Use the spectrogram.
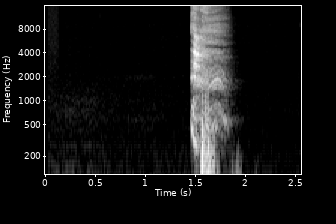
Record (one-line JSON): {"cough_length": "2.6 s", "cough_amplitude": 30603, "cough_signal_mean_std_ratio": 0.2, "survey_phase": "beta (2021-08-13 to 2022-03-07)", "age": "18-44", "gender": "Female", "wearing_mask": "No", "symptom_other": true, "symptom_onset": "7 days", "smoker_status": "Ex-smoker", "respiratory_condition_asthma": true, "respiratory_condition_other": false, "recruitment_source": "REACT", "submission_delay": "1 day", "covid_test_result": "Negative", "covid_test_method": "RT-qPCR", "influenza_a_test_result": "Unknown/Void", "influenza_b_test_result": "Unknown/Void"}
